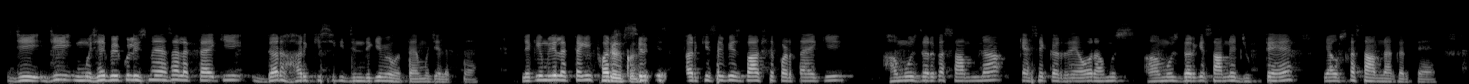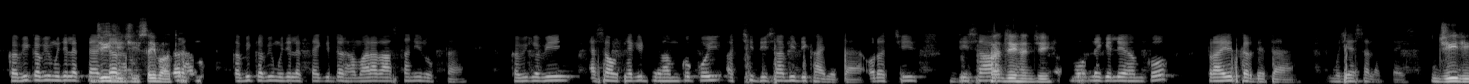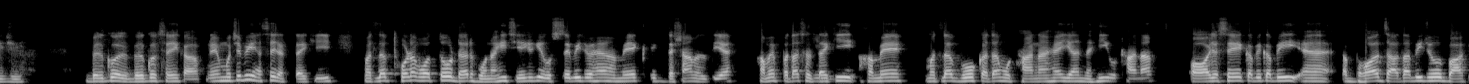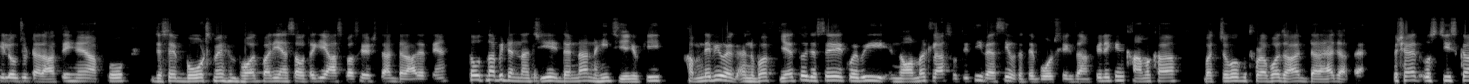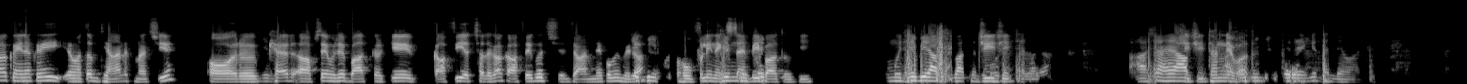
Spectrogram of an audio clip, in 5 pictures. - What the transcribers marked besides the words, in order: static; other background noise; distorted speech; in English: "बोर्ड्स"; chuckle; in English: "नॉर्मल क्लास"; in English: "बोर्ड्स"; in English: "एग्ज़ाम"; in English: "होपफुली नेक्स्ट टाइम"; mechanical hum
- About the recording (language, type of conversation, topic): Hindi, unstructured, आपके सपनों को लेकर आपका सबसे बड़ा डर क्या है?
